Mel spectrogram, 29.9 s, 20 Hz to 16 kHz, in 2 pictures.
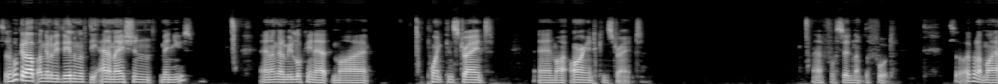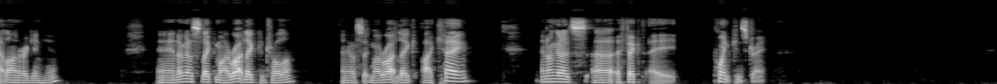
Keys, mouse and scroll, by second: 3.5 click, 14.7 click, 21.0 ctrl+click, 28.7 click.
